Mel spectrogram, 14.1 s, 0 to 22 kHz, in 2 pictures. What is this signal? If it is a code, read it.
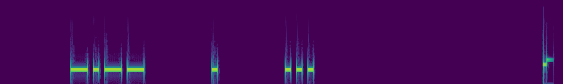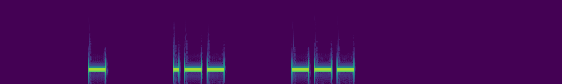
Morse code, heard as a keyed tone, about 17 wpm, spaced as for 8 wpm, 700 Hz. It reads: YES TWO
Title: 4x Character Spacing - Top 500 Words - 17wpm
